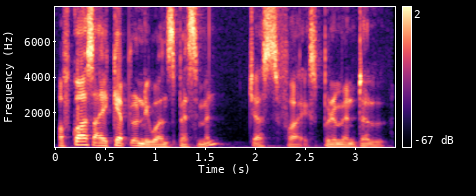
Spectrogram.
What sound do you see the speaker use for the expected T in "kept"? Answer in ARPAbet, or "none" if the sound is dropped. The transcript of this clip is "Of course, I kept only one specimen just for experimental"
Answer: T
